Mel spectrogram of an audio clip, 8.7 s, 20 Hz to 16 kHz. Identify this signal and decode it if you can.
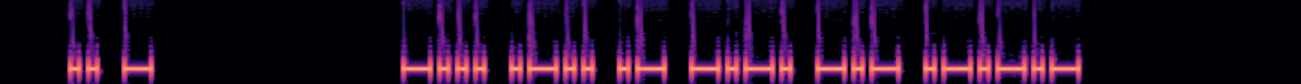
Morse code, heard as a keyed tone, about 20 wpm, 700 Hz. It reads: IT BLACK.
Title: 4x Word-Spacing - Sentences from Top 400 Words - 20wpm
